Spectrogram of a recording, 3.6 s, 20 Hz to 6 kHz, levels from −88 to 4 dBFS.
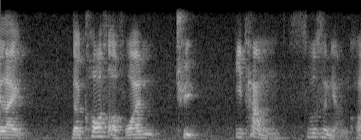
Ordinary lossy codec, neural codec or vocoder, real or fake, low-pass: none; none; real; 5.4 kHz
